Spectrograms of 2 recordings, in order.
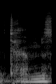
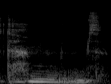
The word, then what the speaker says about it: Thames: I just love how it's like not the Thames, but it's like the Thames is how you pronounce it. Thames.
